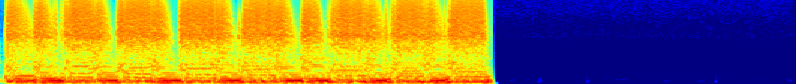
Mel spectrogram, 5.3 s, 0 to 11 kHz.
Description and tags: DIST GUIT 150BPM 5
Metal guitar loops none of them have been trimmed. they are all 440 A with the low E dropped to D all at 150BPM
